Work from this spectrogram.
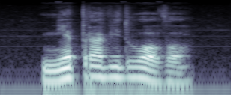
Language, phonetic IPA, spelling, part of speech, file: Polish, [ˌɲɛpravʲidˈwɔvɔ], nieprawidłowo, adverb, Pl-nieprawidłowo.ogg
